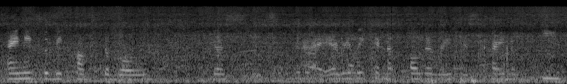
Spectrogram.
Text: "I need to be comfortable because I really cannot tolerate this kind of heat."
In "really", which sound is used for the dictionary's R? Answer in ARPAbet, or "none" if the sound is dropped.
R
